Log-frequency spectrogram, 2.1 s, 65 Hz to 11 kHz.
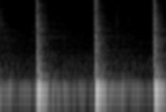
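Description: Acoustic guitar played with three evenly spaced down strums, about 0.7 s apart, each a sharp strike that rings briefly: down strums only, falling on the beat, with no up strums between them.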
